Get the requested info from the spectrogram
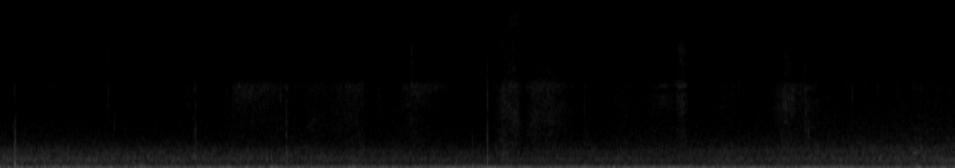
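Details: Constant low traffic rumble outdoors, with faint scattered clicks and a high steady tone.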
